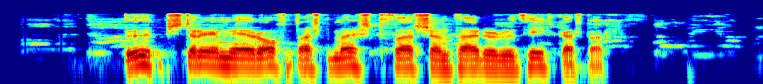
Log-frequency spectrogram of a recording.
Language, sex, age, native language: Icelandic, male, 40-49, Icelandic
